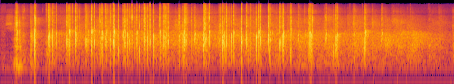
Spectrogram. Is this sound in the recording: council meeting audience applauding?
yes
